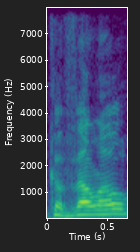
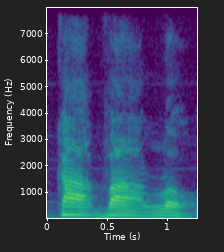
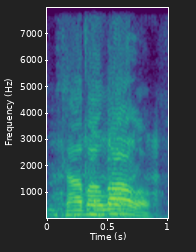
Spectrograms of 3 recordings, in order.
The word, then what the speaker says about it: Cavallo: J yeah now you notice how he said cavello I know he said FR did they now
